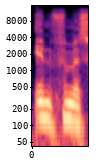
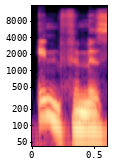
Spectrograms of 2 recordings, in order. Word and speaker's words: infamous: Infamous means well-known for something bad, negative, scandalous, an infamous criminal, an infamous disaster. And the transcript reminds us about pronunciation stress on the first syllable.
